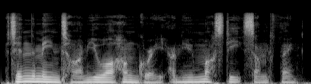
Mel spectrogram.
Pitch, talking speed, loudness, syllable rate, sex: 105 Hz, 230 wpm, -17 LUFS, 6.0 syllables/s, male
